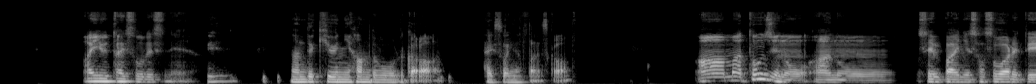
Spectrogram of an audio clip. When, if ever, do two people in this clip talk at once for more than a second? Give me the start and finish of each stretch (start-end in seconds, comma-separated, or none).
none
